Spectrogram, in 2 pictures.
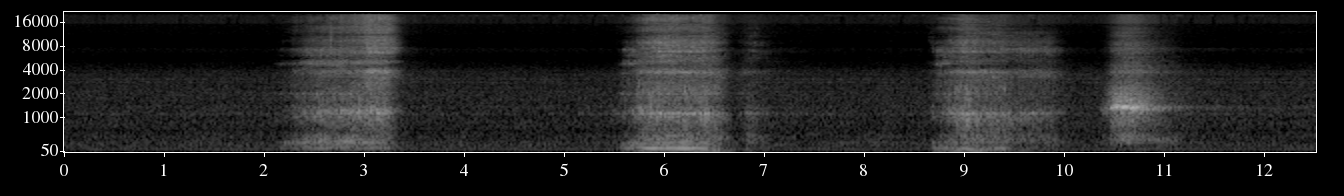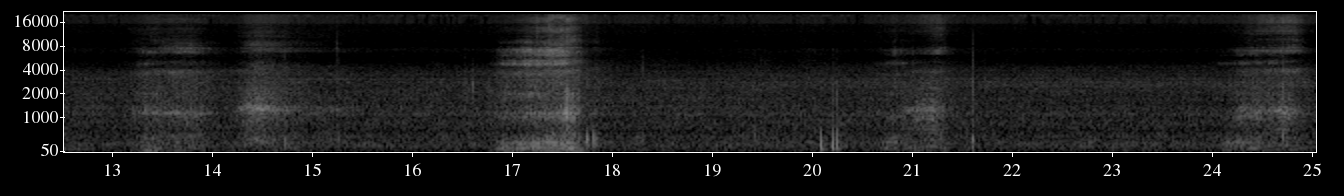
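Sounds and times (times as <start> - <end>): man snoring: 2.1 - 3.5, 5.5 - 7.1, 8.7 - 11.2, 13.2 - 14.7, 16.8 - 17.9, 20.7 - 21.4, 24.1 - 25.0.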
